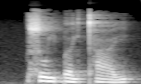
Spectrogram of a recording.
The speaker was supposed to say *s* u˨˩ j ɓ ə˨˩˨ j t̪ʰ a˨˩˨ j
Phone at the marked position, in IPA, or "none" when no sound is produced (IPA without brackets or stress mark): s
